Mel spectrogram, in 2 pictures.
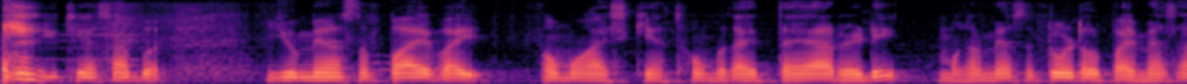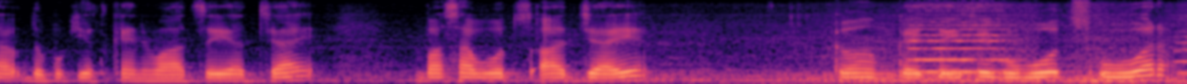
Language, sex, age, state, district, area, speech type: Kashmiri, male, 18-30, Jammu and Kashmir, Ganderbal, rural, spontaneous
